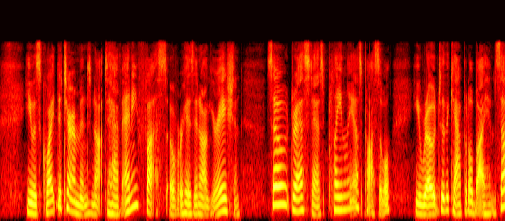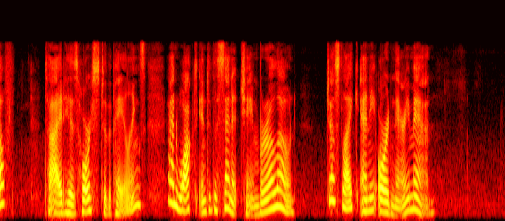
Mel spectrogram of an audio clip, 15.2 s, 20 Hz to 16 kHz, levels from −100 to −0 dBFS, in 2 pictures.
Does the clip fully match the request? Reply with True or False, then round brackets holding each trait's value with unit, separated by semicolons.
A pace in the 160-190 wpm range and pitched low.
False (170 wpm; 190 Hz)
